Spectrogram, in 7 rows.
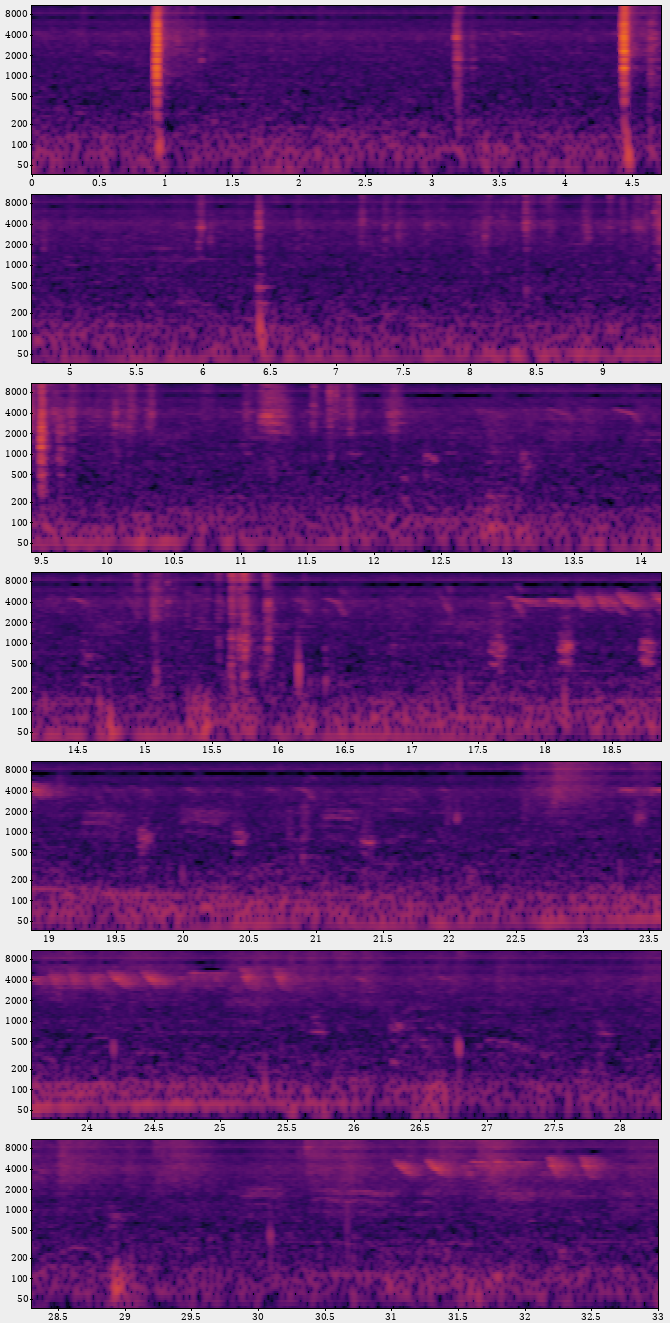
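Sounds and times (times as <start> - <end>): birds chirping: 5.3 - 33.0
chickens clucking: 17.2 - 21.7.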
